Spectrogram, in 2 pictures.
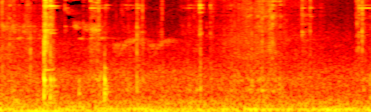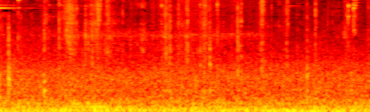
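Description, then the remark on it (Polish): Small metal drill bits clink and rattle as someone rummages through a set of drill bits looking for a thinner bit, with a sharp clatter at the start followed by scattered light ticks over a low, steady hum. “Ja mam zawsze taki zestaw wiertełek przy sobie.”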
